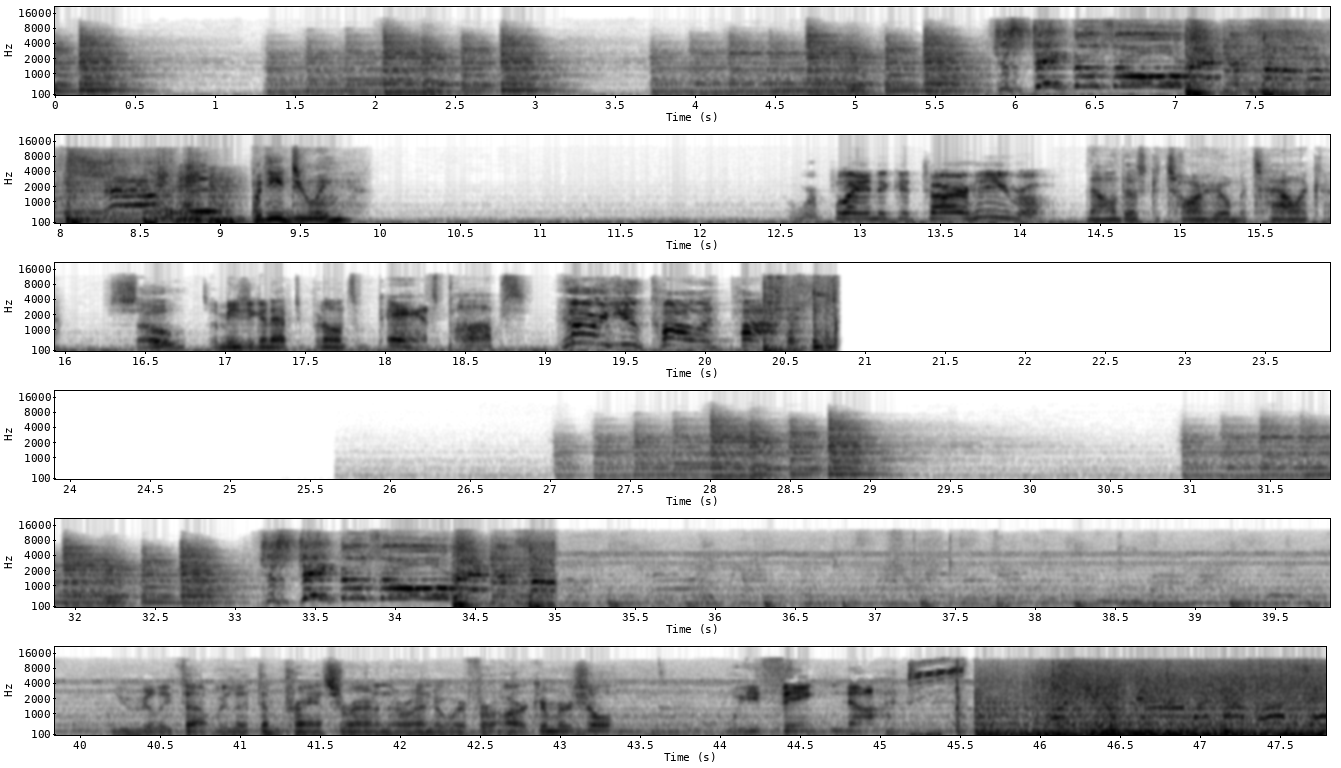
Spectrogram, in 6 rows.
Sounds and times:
Guitar: 0.0 - 9.8, 27.0 - 29.9, 30.9 - 47.7
Speech: 12.6 - 20.5, 40.2 - 43.4, 44.1 - 45.2.

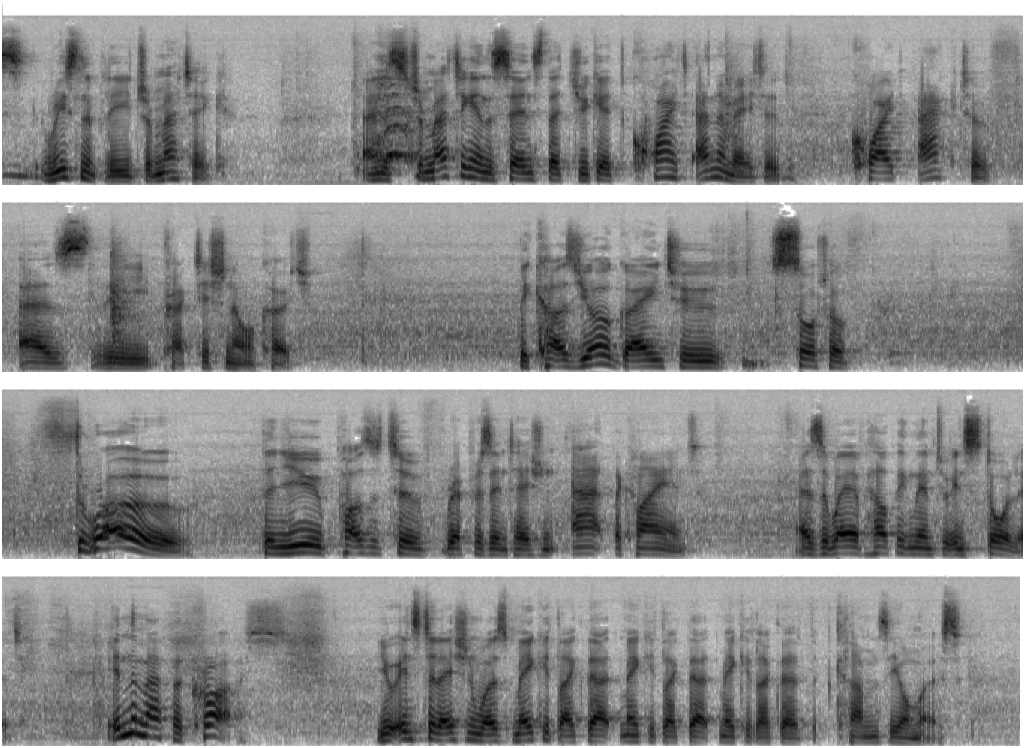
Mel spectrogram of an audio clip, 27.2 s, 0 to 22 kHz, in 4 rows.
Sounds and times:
Speech: 0.0 - 1.6, 2.4 - 8.9, 10.2 - 12.6, 13.9 - 18.3, 18.9 - 27.0.

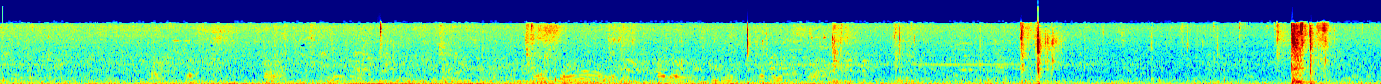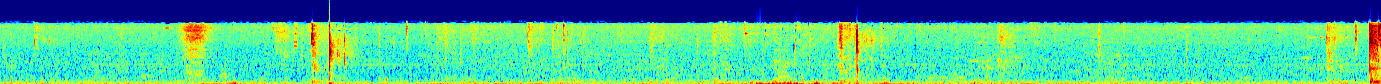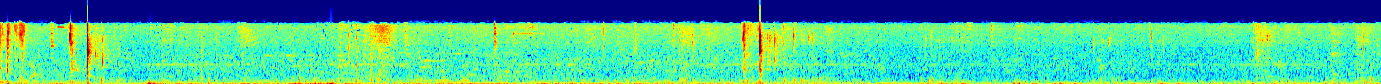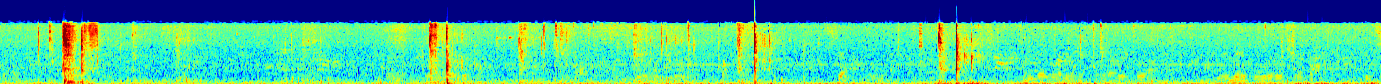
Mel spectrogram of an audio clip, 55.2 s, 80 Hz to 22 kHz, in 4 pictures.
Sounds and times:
Arrow: 10.2 - 10.7, 12.8 - 13.4, 16.7 - 17.4, 22.2 - 22.7, 27.1 - 28.8, 34.4 - 35.8, 41.2 - 42.5, 45.7 - 47.2, 48.8 - 49.3, 50.7 - 51.3.

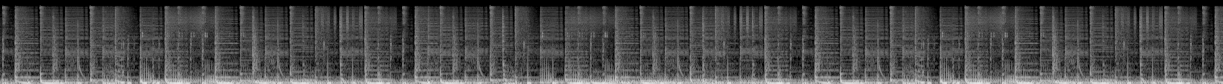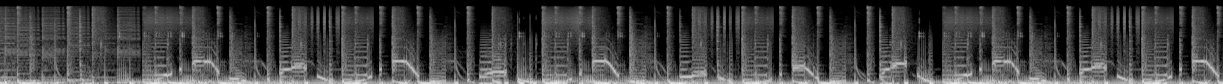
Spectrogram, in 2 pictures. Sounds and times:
Drum machine: 0.0 - 24.4.

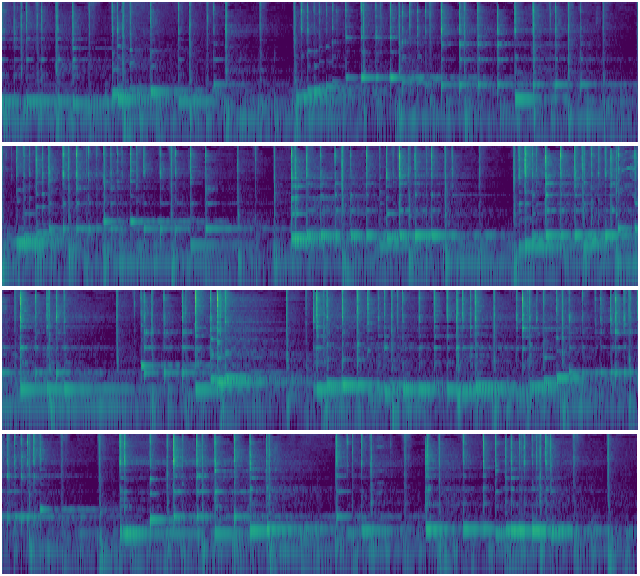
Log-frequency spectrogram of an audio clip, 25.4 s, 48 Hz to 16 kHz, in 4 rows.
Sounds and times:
Music: 0.0 - 25.4.

